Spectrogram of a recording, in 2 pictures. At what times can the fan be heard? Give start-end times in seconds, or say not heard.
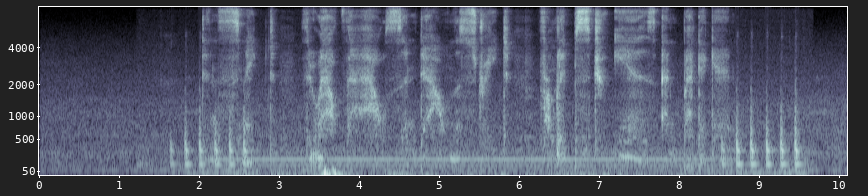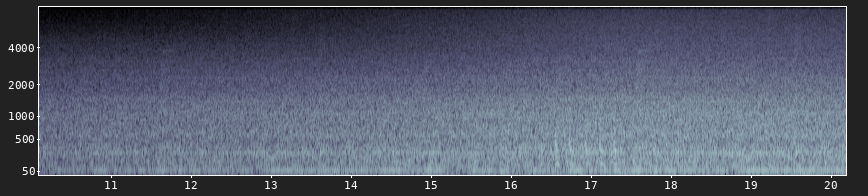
0.0-20.1.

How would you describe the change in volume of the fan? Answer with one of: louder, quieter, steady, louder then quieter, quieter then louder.
louder.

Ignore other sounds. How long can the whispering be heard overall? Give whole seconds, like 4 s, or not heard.
7 s.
